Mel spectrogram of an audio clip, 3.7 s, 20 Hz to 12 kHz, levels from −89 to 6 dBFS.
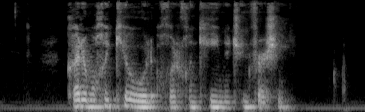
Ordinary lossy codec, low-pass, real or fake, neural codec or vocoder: Opus, 24 kbps; 10.8 kHz; real; none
